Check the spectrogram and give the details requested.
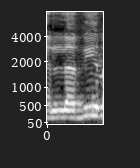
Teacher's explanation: الذال تخرج من طرف اللسان مع طرف الايه الاسنان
